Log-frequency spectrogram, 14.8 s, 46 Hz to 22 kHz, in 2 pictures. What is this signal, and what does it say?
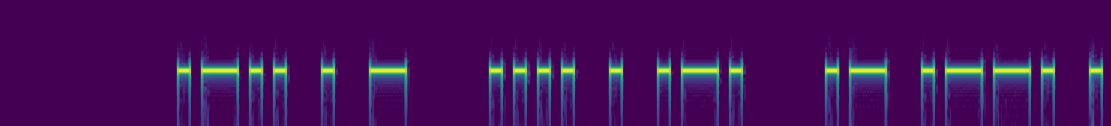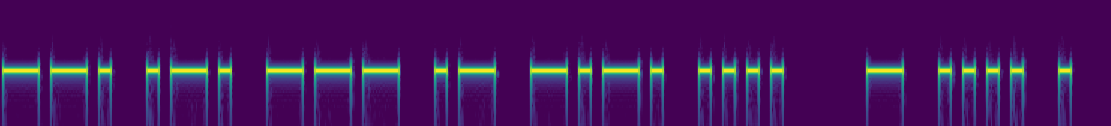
Morse code, heard as a keyed tone, about 16 wpm, 700 Hz. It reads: LET HER APPROACH THE
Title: Sentences from Top 1000 Words - Review Part 6 - 15wpm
